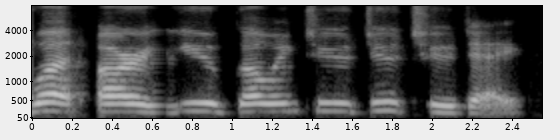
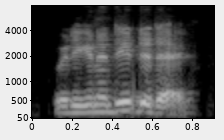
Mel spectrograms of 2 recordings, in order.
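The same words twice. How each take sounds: First: Each word is pronounced separately and fully. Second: The words are fast and run together. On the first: The speaker calls it wrong. "That's not how anybody talks" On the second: The speaker calls it right. "it's really fast and it's all smushed together"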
